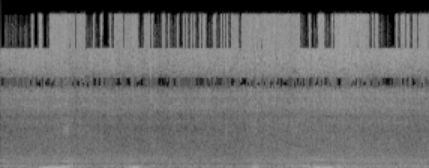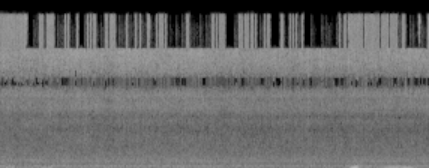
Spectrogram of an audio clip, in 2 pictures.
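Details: Bees visiting a feeder, natural sound with no music or narration: a steady low hum of many wings with louder droning buzzes as individual bees pass close, notably near the start and end.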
